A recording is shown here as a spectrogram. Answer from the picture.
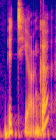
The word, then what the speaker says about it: Whitianga: We ended up living in a pretty small town called Whitianga, spelled Whitianga, but WH in New Zealand is pronounced F. So there, if you ever want to look really cool to New Zealanders, you pronounce Whitianga.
